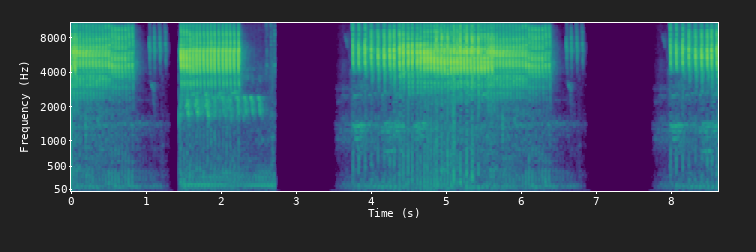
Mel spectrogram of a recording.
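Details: Velvet-fronted nuthatch, 'Doraemon' type, singing flat out for use as a songbird tutor recording: long rapid rattling trills, very high and buzzy, in bursts of one to three seconds with short silent gaps.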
